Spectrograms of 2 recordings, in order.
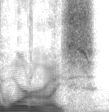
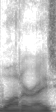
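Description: First: It is said in a Philadelphia accent. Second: It is said in a general American accent.

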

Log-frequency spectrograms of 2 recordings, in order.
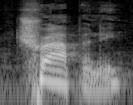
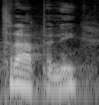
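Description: First: The name is pronounced the local way. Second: The name is pronounced a non-local way. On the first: This is how people from the town say it. The speaker calls it right. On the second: This is how outsiders say it. The speaker calls it wrong.

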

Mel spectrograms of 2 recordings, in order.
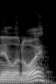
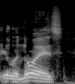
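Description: First: The final S is silent. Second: The final S is sounded. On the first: The speaker sounds like a local. The speaker calls it right. "you don't pronounce the S" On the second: The speaker sounds like an outsider. The speaker calls it wrong. "we just think you're not from there"

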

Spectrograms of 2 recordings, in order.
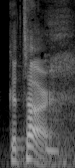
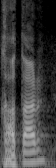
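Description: First: The name is said with English sounds. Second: The name is said with Arabic sounds. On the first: This is how the name is said in English. "in English to me it would be like Qatar" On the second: This is how the name is said in its own language. "in like Arabic, the proper pronunciation is Qatar"

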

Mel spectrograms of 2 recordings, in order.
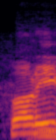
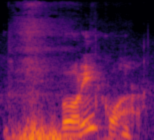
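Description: First: It is said plainly, without attitude. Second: It is said with sass and attitude.

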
